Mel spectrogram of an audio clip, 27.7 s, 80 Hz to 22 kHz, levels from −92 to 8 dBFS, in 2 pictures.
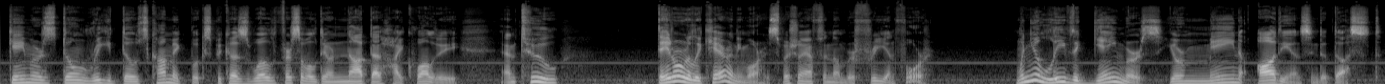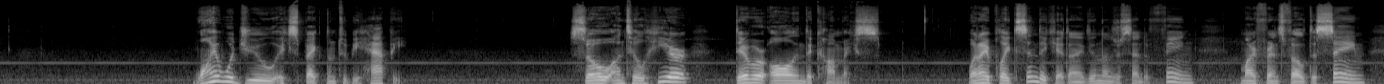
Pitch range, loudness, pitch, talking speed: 105-145 Hz, -26 LUFS, 120 Hz, 155 wpm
